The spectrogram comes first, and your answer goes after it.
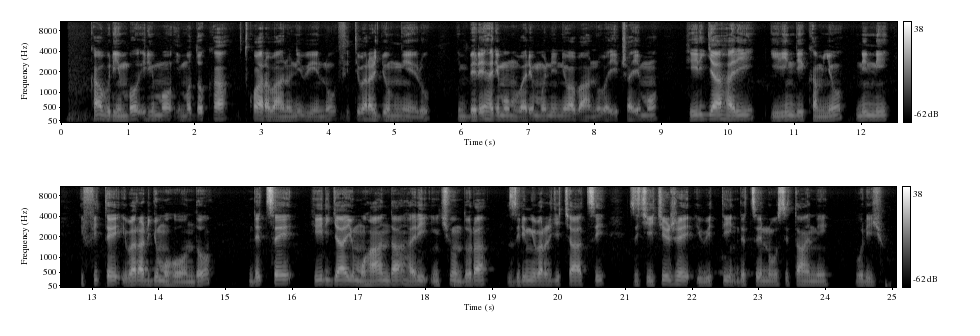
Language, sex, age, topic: Kinyarwanda, male, 18-24, government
